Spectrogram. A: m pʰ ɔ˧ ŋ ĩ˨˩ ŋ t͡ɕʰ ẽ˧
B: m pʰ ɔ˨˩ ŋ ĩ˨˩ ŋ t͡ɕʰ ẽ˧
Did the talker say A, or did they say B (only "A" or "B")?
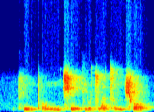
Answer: B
